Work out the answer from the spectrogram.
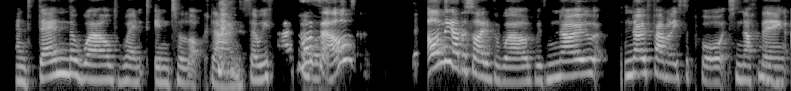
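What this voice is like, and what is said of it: British accent. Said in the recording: “from the UK, you can probably tell from my accent”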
